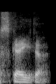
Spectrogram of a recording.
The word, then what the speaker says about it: SCADA: could potentially come under scar as well or scada depending on how you pronounce it so these guidelines that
